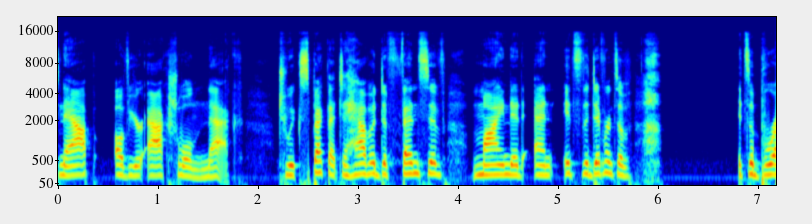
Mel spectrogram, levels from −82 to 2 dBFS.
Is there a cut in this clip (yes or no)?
yes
